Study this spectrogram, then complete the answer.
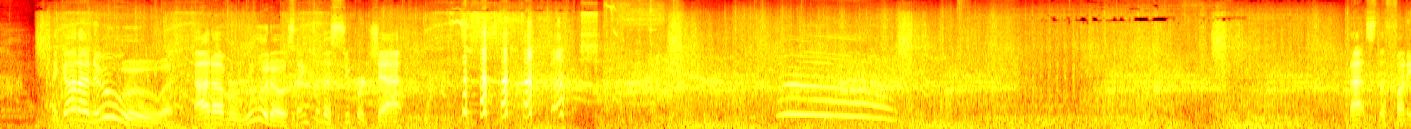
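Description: Rapid gunfire rattles in a game battle.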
